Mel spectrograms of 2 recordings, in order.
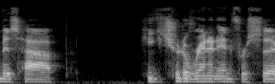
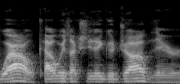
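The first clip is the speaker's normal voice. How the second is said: ordinary delivery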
